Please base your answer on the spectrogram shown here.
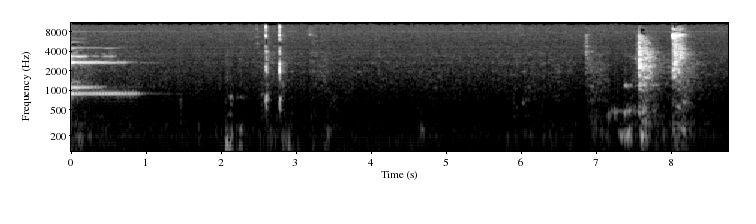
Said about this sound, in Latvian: Lūdzu zvanu, balsosim par 173. deputāta Valaiņa priekšlikumu.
